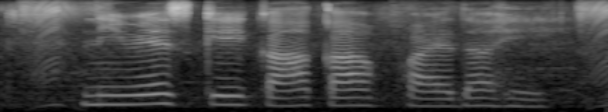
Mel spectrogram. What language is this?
Chhattisgarhi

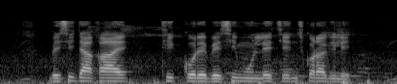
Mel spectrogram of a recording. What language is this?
Bangla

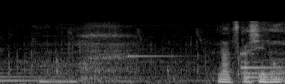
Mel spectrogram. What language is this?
Japanese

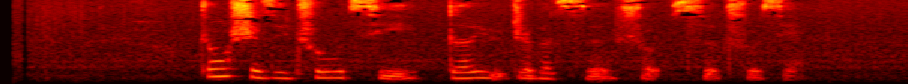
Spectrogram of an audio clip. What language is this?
Chinese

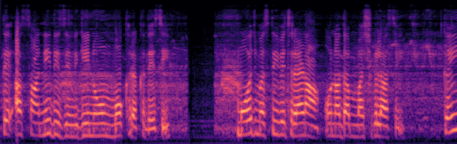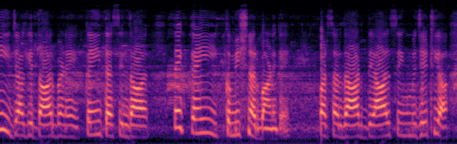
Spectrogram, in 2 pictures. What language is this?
Punjabi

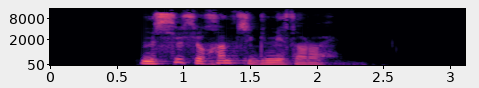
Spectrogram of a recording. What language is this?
Kabyle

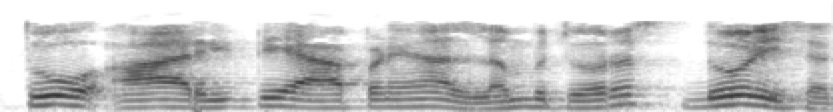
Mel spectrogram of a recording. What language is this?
Gujarati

